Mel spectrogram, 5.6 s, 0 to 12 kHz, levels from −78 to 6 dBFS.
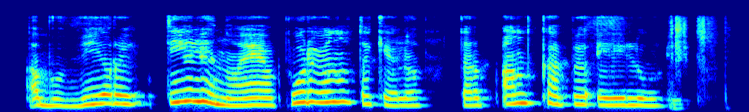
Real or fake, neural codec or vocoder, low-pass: fake; codec, 16 kHz, 16 kbps, FreqCodec, smaller model; 7.2 kHz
